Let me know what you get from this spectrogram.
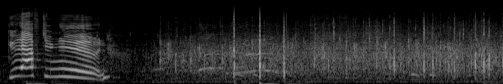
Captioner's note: audience applauds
